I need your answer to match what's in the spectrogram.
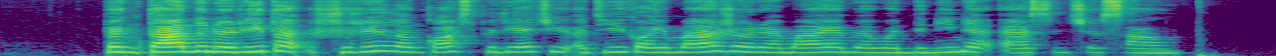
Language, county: Lithuanian, Vilnius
